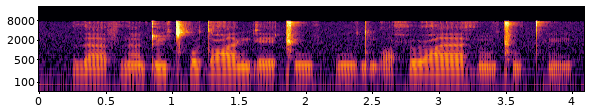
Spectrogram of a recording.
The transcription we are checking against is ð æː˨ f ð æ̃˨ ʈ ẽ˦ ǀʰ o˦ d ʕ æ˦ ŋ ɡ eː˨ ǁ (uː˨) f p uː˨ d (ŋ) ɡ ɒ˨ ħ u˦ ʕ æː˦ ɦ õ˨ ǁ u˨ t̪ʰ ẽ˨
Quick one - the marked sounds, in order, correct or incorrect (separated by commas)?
correct, correct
